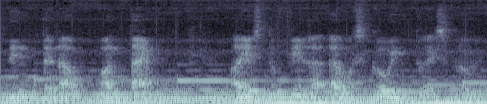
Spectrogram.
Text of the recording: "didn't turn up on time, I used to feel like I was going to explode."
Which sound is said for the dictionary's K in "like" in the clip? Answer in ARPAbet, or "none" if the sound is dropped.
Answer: none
